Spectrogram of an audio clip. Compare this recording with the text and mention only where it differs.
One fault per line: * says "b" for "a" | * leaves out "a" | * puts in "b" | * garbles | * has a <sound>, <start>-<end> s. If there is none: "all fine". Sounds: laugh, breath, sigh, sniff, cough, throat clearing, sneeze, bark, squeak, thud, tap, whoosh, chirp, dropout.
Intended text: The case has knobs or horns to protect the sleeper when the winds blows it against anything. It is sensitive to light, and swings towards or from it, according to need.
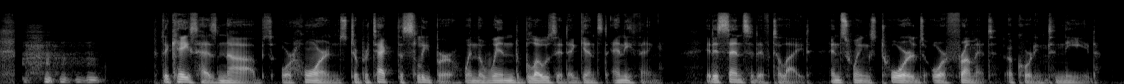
* has a laugh, 0.2-1.1 s
* says "wind" for "winds"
